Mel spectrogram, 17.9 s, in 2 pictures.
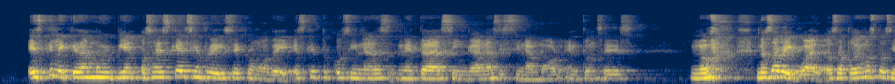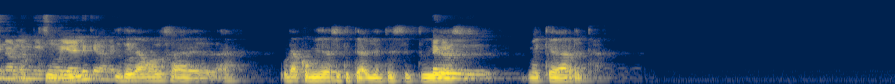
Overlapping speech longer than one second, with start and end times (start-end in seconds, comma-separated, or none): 9.0-10.3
